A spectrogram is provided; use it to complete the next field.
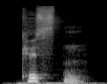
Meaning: plural of Küste
- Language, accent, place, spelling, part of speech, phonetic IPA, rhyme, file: German, Germany, Berlin, Küsten, noun, [ˈkʏstn̩], -ʏstn̩, De-Küsten.ogg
